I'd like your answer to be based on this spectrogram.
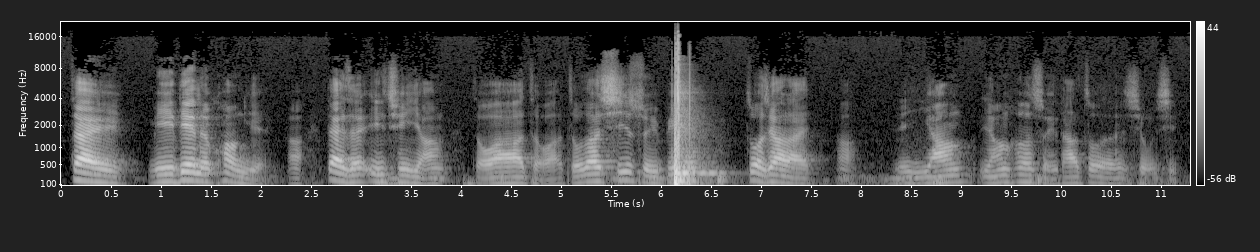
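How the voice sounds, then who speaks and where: An older man, raised in Korea, preaches an animated sermon in a somewhat high voice. He tells stories, keeps correcting himself mid-sentence and mixes English words into his talk. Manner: animated storytelling with frequent self-corrections and code-switching to English. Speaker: pastor.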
